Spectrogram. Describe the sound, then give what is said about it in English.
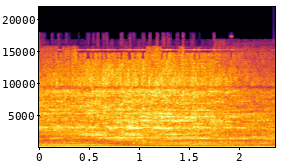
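A leaf blower runs loud and steady, its small engine holding a constant buzzing drone with a layered, harmonic whine and a rushing hiss, no talk over it. “Much like a bird, leaf blower guy uses a very specific noise to try and attract a mate.”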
